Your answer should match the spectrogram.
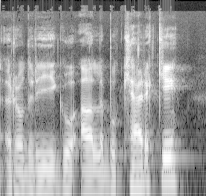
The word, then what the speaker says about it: Albuquerque: I det här avsnittet har jag intervjuat den brasilianske anfallaren Rodrigo Albuquerque som de senaste säsongerna har öst in poäng på college-nivå i USA.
